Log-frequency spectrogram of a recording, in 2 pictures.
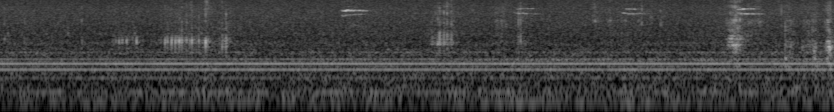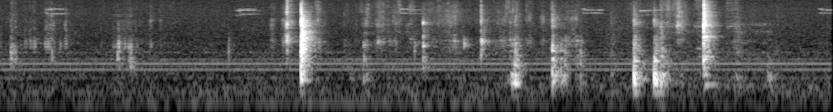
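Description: Quiet room with a steady low electrical hum and faint small high chirps about once a second. Then, from about eleven seconds in, a run of sharp clicks and knocks as a paint cup and a plastic sink strainer are handled on a plastic-covered work table. The first click is the loudest.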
